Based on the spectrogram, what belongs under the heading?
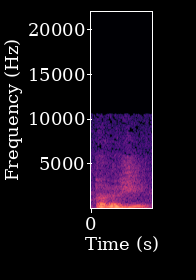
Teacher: E klingt leise an, wird nur so ganz schwach gesprochen. E ist ja ein Vokal, wird eigentlich auch nicht geschrieben daher.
